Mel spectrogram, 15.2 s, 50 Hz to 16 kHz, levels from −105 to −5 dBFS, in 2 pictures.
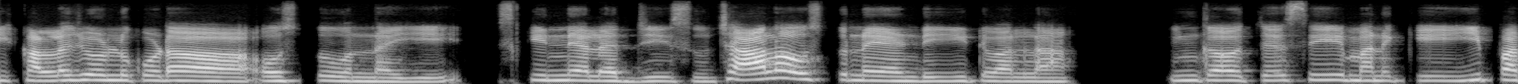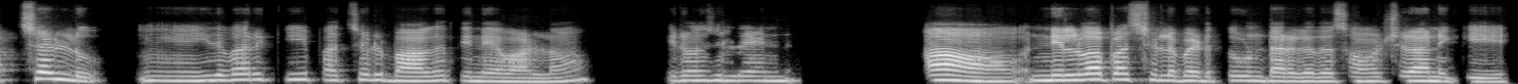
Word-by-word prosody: కళ్ళజోళ్ళు 215 +2 +2
గూడా 205 -1 +4 0.4
ఒస్తూ 190 +2 -6
ఉన్నాయి. 160 -2 -3 0.3
స్కిన్ 215 -1 -2
ఎలర్జీస్ 175 -3 -3 0.2
చాలా 255 +6 +9
ఒస్తున్నాయండి 205 -8 0
ఈటివల్ల. 175 -2 -3 0.7
ఇంకా 210 0 -1
ఒచ్చేసి 210 +2 -5 0.2
మనకి 200 0 -3 0.2
ఈ - - +2
పచ్చళ్ళు. 230 -1 +1 0.3
హ్మ్. 195 -1 -5
ఇదివరకి 240 +3 -4
పచ్చళ్ళు 225 +1 -6
బాగా 185 +2 +1
తినేవాళ్ళం. 165 -1 -3 0.5
ఈ - - -8
రోజులెండి 195 -2 -4 0.7
ఆ! - - +10 0.5
నిల్వా 225 +3 +6
పచ్చళ్ళు 235 -4 -1
బెడుతూ 190 -1 -3
ఉంటారు 185 -2 0
గదా! 175 0 -3
సంవత్సరానికి. 180 -2 -2
200 Hz, 110 wpm, -23 LUFS, 180-220 Hz, 0.7 s, ఆ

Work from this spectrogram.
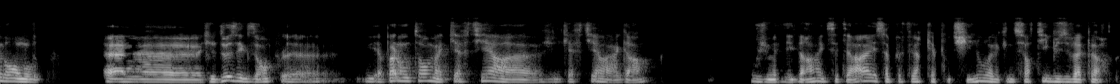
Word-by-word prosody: grand 145 -4 +4
mot. 120 -2 +2 0.6
Heu, 115 -3 +4
j'ai 120 +3 0
2 175 +5 +2
exemples. 130 0 -1
Heu, 120 +2 -5 0.5
il 135 - -3
y 130 - -4
a - - -1
pas - - +4
longtemps, 160 +2 0
ma 130 -5 +1
cafetière, 125 +5 -1
heu 110 -3 0
j'ai 115 +1 -13
une 115 - -10
cafetière 120 +2 -4
à 105 -2 -3
grains. - - -4 1.0
Où 135 - -5
je 115 -2 0
mets 110 - +5
des 110 -1 -4
grains 120 +5 +1
et 130 - -3
cetera 120 +5 +2
et - - -1
ça 125 -2 -1
peut 125 +1 -9
faire 130 +1 -2
cappuccino 115 +3 +1
avec 115 -4 -1
une 115 - -2
sortie 125 +3 -1
buse 125 -2 0
vapeur 115 -2 +2
120 Hz, 200 wpm, -27 LUFS, 115-130 Hz, 1.0 s, mets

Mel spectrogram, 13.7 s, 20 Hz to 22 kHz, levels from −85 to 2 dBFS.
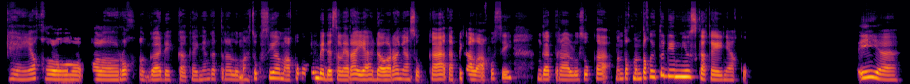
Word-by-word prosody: Kayaknya 190 0 -5
kalau 190 -2 +3 0.5
kalau 180 -2 -1 0.2
rock 195 +1 -1 0.2
enggak 175 +1 -1
deh 180 -1 -4
Kak, 165 -3 -5
kayaknya 175 +1 -9
nggak 200 - -9
terlalu 185 -2 -6
masuk 180 +6 -6
sih 240 - 0
ama 210 -4 -3
aku 175 - -17
mungkin 225 +2 -3
beda 195 -4 +4
selera 180 +1 0
ya, 185 - +4
ada 180 0 -1
orang 190 +4 0
yang 185 - -5
suka 175 +2 -7 0.2
tapi 175 +4 -6
kalau 185 -3 +3
aku - - -9
sih, - - -2 0.4
nggak 195 -1 +1
terlalu 175 -2 -2
suka 195 +2 -3 0.3
mentok-mentok 215 +2 -1
itu 270 - -1
di - - +5
Muse 285 -1 +9
Kak, 205 -2 +2
kayaknya 175 -1 +1
aku. - - -16 1.7
Iya. 200 - +3
190 Hz, 160 wpm, -24 LUFS, 180-210 Hz, 1.7 s, Muse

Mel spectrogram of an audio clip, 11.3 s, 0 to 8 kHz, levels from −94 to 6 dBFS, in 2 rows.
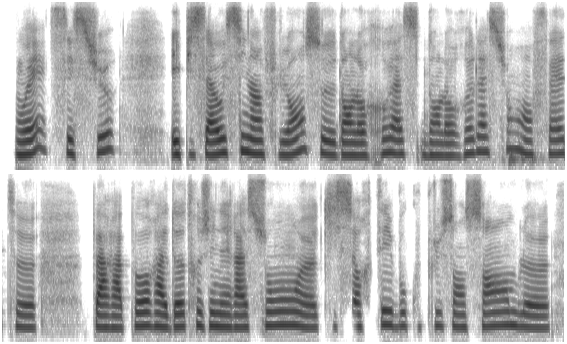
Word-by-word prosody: Ouais, 200 +9 +3
c'est 210 - -2
sûr. 230 +7 -1 0.6
Et 190 -1 +5
puis 190 -1 -5
ça 185 0 +4
a - - +7
aussi 215 +3 +1
une 225 - +4
influence, 200 +5 0
heu, 190 -2 +2
dans 180 0 +3
leur 180 -1 -1
rela 205 -1 +1 0.2
dans 180 0 -1
leur 175 -1 -2
relation, 230 +5 -3
en 195 - 0
fait, 200 +1 -5
heu, 175 -1 0 0.6
par 175 -1 +5
rapport 195 +4 +2
à 180 -2 +5
d'autres 185 +3 +1
générations, 195 +2 +1
heu, 175 -1 +1
qui 185 - -9
sortaient 200 +3 -1
beaucoup 195 -1 -9
plus 200 -1 -7
ensemble, 190 +2 -1
heu. 170 -1 +1
195 Hz, 170 wpm, -22 LUFS, 180-205 Hz, 0.6 s, a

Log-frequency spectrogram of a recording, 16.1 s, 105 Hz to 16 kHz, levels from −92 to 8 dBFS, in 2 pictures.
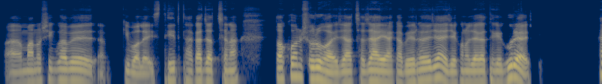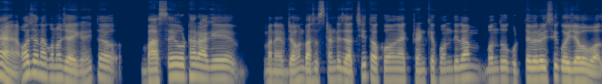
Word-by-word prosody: আ - - -4 0.2
মানসিকভাবে 125 +2 -2 0.3
অ্যা - - -13 0.2
কি - - -9
বলে, 100 0 0 0.2
স্থির 125 +1 -5
থাকা 125 +1 0
যাচ্ছে 120 0 -1
না, - - +1 0.6
তখন 140 +5 +2
শুরু 145 0 +4
হয় 105 -2 +4
যে, - - 0
আচ্ছা 115 0 -8
যাই, 120 -1 +5
একা 110 0 -4
বের 115 +1 +1
হয়ে 135 +1 +3
যাই, 160 -1 +4
যেকোনো 115 +1 -3
জায়গা 115 0 +3
থেকে 115 -1 -3
ঘুরে 160 +1 +6
আসি। - - -10 0.8
হ্যাঁ, - - +5 0.2
অজানা 195 -2 +3
কোন 155 - -2
জায়গায়। 115 0 +1
তো, - - -2 0.6
বাসে 125 +5 +2
ওঠার 170 +1 +1
আগে 145 0 -2 0.7
মানে 115 -1 -3 0.2
যখন 120 +4 +1
বাস 120 - +4
স্ট্যান্ড 135 +2 -6
এ - - -7
যাচ্ছি, 115 +8 0
তখন 135 +1 +1 0.2
এক - - -10
ফ্রেন্ড 120 0 -5
কে 140 - -1
ফোন 125 0 -5
দিলাম, 155 +2 +1 0.2
বন্ধু 130 +2 -3
ঘুরতে 120 +3 -3
বের 140 - +4
হইছি, 145 +1 -1
কই 130 -1 +5
যাবো 125 -1 +5
বল। 100 -2 +1
125 Hz, 190 wpm, -24 LUFS, 115-140 Hz, 0.8 s, ঘুরে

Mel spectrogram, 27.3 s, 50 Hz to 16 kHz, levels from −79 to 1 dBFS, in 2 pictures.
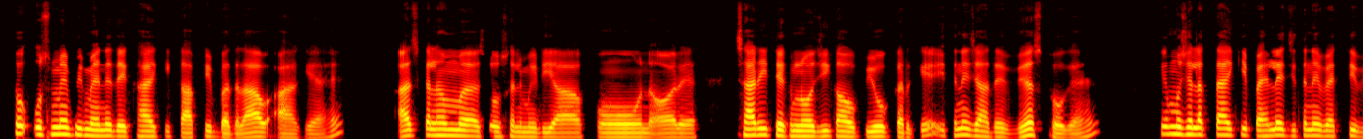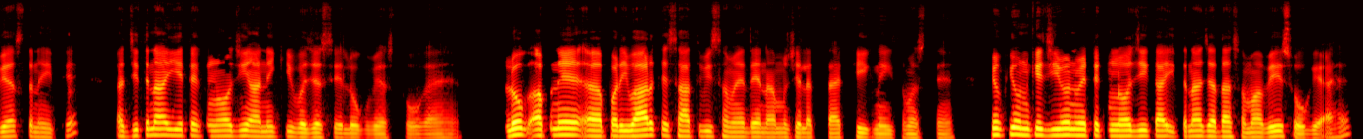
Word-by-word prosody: तो 205 - +6 0.2
उसमें 185 +1 +2
भी 175 - +1
मैंने 150 0 +3
देखा 135 0 +1
है 135 -1 +2
कि 130 +1 -13
काफ़ी 115 0 -3
बदलाव 110 +1 0
आ 100 0 -1
गया 95 0 -9
है। 210 - -9 0.6
आजकल 155 +2 +2
हम 155 -1 +3 0.2
सोशल 130 0 -3
मीडिया, 115 -1 -1
फ़ोन 115 0 0
और 110 +1 -2 0.4
सारी 165 +1 +5
टेक्नोलॉजी 140 -3 +2
का 135 -1 +2
उपयोग 125 +1 0
करके 115 +6 -3
इतने 160 +3 -2
ज़्यादा 130 -5 -1 0.2
व्यस्त 160 +5 +2
हो 105 -2 0
गए 100 +1 -6
हैं, 125 - -8 0.6
कि 195 - 0
मुझे 190 -2 +3
लगता 175 -1 +2
है 165 -1 +3
कि 165 +1 -4
पहले 155 +1 +1
जितने 150 +1 -2
व्यक्ति 140 +1 -2
व्यस्त 135 +1 -3
नहीं 115 -4 -6
थे 150 - -6 0.5
अ, - - 0
जितना 150 +5 0
ये 155 -1 +1
टेक्नोलॉजी 140 -1 -1
आने 130 0 -1
की 130 +2 -8
वजह 115 -1 -1
से 110 0 -7
लोग 105 -1 -5
व्यस्त 100 -1 -7
हो 95 0 -7
गए 95 0 -7
हैं। 100 0 -11 0.5
लोग 165 +2 +6
अपने 165 +2 +4
अ, 145 -2 +4
परिवार 145 +2 +5
के 155 -1 -4
साथ 135 -2 -1
भी 135 0 -3
समय 125 -2 -3
देना 115 -1 -1
मुझे 110 0 -4
लगता 110 0 -5
है 105 - -2
ठीक 110 -3 -3
नहीं 100 -1 -4
समझते 100 +1 -9
हैं, 95 +1 -9 0.4
क्योंकि 170 +1 +2
उनके 165 -2 +5
जीवन 160 +2 +4
में 160 -1 +4
टेक्नोलॉजी 145 -1 +1
का 140 0 +2
इतना 135 +3 0
ज़्यादा 130 -1 +2
समावेश 120 +3 -1
हो 100 -1 -1
गया 95 +1 -5
है 120 +11 -10
135 Hz, 180 wpm, -23 LUFS, 115-150 Hz, 0.6 s, तो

